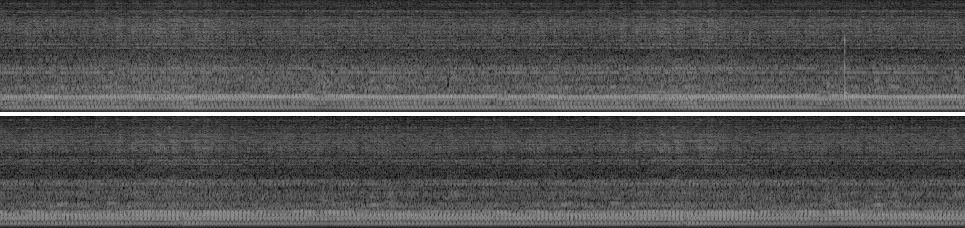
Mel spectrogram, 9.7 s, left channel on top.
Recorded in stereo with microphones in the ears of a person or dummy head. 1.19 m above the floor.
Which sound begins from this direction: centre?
An engine running, at 0.0 s.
